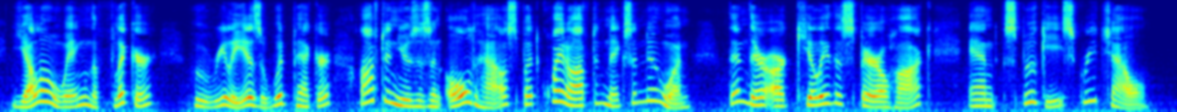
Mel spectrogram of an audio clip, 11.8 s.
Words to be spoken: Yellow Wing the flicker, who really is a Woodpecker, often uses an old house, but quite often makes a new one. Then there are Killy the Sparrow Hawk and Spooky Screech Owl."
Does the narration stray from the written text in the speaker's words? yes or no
no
